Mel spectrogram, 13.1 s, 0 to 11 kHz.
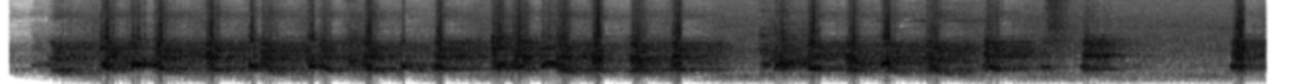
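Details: Dog barking recorded on 10/11/19: sharp, loud barks repeated about two to three times per second over a dense, continuous wash of overlapping barking, with a short lull near the eight-second mark and a final isolated bark.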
